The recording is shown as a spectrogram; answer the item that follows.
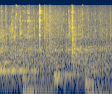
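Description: Background music with a bass line stepping between held low notes, and a few sharp clicks over it.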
